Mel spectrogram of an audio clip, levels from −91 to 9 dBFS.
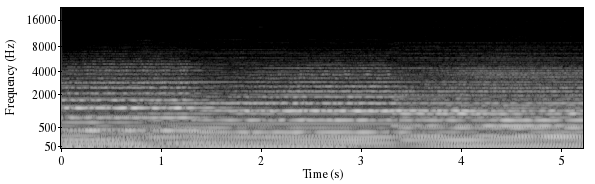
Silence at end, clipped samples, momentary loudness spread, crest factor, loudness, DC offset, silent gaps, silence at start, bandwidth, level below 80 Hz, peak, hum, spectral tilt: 0 s; under 0.1%; 4 LU; 14 dB; -18 LUFS; under 0.1%; none; 0 s; 6.2 kHz; -26 dBFS; -4 dBFS; none; -8.5 dB/octave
